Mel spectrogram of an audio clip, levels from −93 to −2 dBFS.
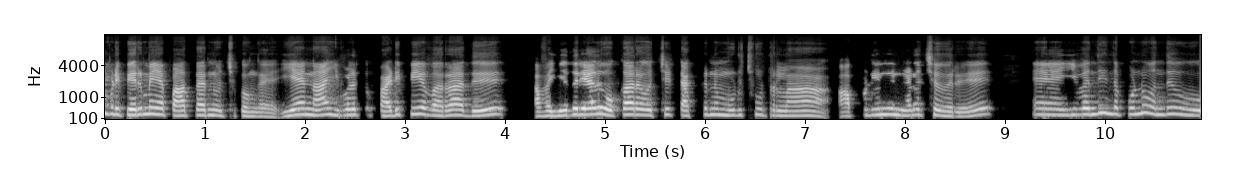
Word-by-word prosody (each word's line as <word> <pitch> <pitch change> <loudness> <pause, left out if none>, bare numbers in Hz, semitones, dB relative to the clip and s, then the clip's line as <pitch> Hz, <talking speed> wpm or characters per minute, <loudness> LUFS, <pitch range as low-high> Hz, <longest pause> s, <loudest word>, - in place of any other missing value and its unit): அப்படி 285 -3 +1
பெருமையா 265 +2 +5
பாத்தார்ன்னு 225 +2 +1
வச்சுக்கோங்க? 190 -4 -5 0.3
ஏன்னா? 250 -2 +3 0.2
"இவளுக்குப் 240 +2 -4
படிப்பே 250 +7 +1 0.2
வராது. 215 -1 +1 0.6
அவ 190 - -5 0.2
எதிலயாவது 260 +3 +6
ஒக்கார 255 +3 +3
வச்சு, 230 +2 -6 0.2
டக்குன்னு 250 +5 -3
முடிச்சுவுட்ரலாம்" 210 -3 -3 0.3
அப்படின்னு 240 +7 -3
நெனைச்சவரு, 215 -6 -3 0.7
எ - - -1 0.3
இ - - -3
வந்து 265 +4 +1
இந்தப் 275 -2 -3
பொண்ணு 275 +4 -1
வந்து 265 +1 -3 0.3
ஒ - - +2
235 Hz, 125 wpm, -20 LUFS, 210-255 Hz, 0.7 s, எதிலயாவது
